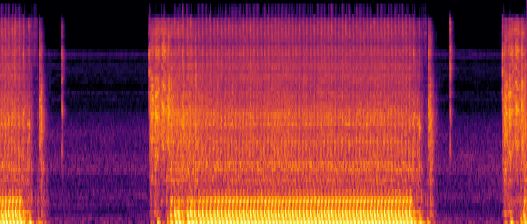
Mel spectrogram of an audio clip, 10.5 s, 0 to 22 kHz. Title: 2020 KTM 690 hard start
